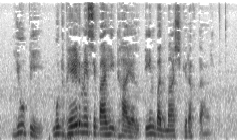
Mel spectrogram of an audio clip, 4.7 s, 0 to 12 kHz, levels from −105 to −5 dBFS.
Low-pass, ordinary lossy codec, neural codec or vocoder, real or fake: 10.8 kHz; MP3, 48 kbps; none; real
